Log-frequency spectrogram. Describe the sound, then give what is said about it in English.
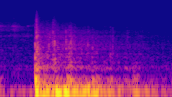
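A single firework, set off by people after the Fourth of July, booms with a sharp bang followed by a few faint crackles and a low rolling rumble that slowly fades. No one speaks. “People are still shooting out fireworks.”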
